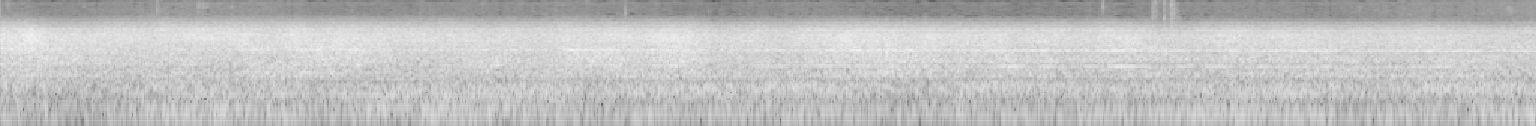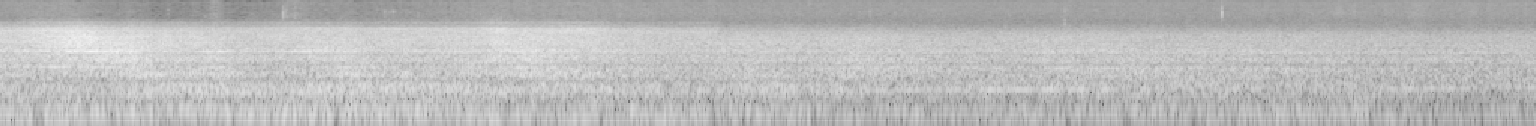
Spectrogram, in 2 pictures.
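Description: A jet airliner's engines roar loudly as it speeds down the runway and slowly fades.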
